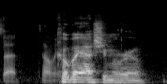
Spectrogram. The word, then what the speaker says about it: KobayshiMaru: guy, and I try, but how do I pronounce that? Tell me. KobayshiMaru. KobayshiMaru.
